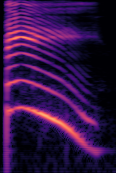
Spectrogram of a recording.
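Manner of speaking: high, loud single shout; children shouting out their letter. Acted. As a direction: call it out to everyone. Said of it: "the children cried".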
